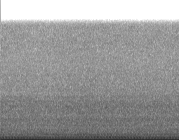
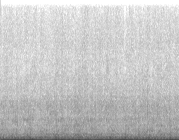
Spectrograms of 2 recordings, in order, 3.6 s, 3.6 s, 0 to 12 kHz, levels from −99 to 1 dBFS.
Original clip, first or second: first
